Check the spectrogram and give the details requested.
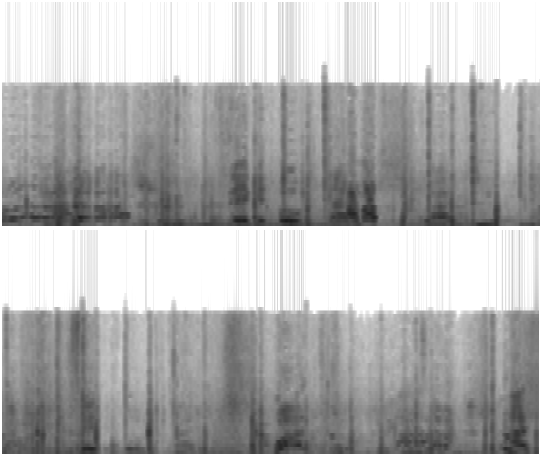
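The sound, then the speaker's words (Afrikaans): Schoolchildren play and shout outside at school, some practising a song loudly, their high, excited voices overlapping in a constant lively babble with sharp bursts of calls and laughter, and a low rumble running underneath. “Staan nou net so 'n bietjie buite en is besig om hard te oefen na 'n liedjie. In die buite word daar gespeel.”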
